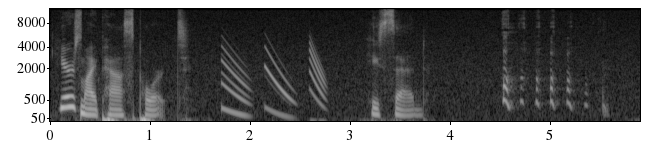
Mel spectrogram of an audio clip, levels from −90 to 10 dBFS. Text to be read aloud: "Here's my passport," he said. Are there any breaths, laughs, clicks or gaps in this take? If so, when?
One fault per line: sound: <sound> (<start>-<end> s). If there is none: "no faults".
sound: chirp (1.7-2.8 s)
sound: laugh (4.5-5.6 s)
